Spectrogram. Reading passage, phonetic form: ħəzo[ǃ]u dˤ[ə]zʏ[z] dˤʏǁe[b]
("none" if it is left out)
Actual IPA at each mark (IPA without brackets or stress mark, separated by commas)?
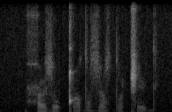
ǃ, ə, z, d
